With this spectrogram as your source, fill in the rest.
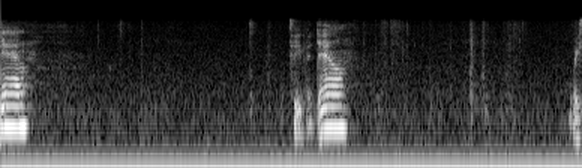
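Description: Paper rustles softly as hands adjust it.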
